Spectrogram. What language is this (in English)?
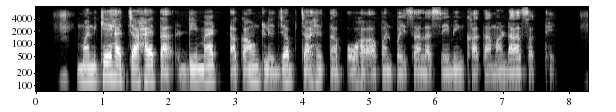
Chhattisgarhi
